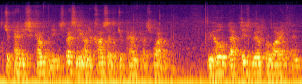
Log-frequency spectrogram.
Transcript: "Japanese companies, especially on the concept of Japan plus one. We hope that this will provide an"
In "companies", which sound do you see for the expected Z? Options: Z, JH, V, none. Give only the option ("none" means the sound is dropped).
none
